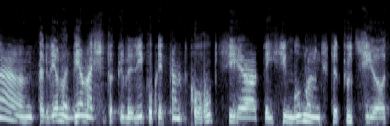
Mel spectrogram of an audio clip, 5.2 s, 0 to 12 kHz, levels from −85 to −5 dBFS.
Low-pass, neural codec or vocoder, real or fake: 10.8 kHz; codec, 44.1 kHz, 1.7 kbps, Pupu-Codec; fake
